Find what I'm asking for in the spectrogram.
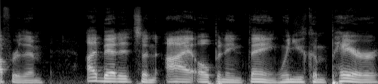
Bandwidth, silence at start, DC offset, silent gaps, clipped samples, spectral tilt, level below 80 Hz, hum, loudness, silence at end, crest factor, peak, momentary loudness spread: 15 kHz; 0 s; under 0.1%; none; under 0.1%; -6.5 dB/octave; -32 dBFS; none; -19 LUFS; 0 s; 14 dB; -4 dBFS; 8 LU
